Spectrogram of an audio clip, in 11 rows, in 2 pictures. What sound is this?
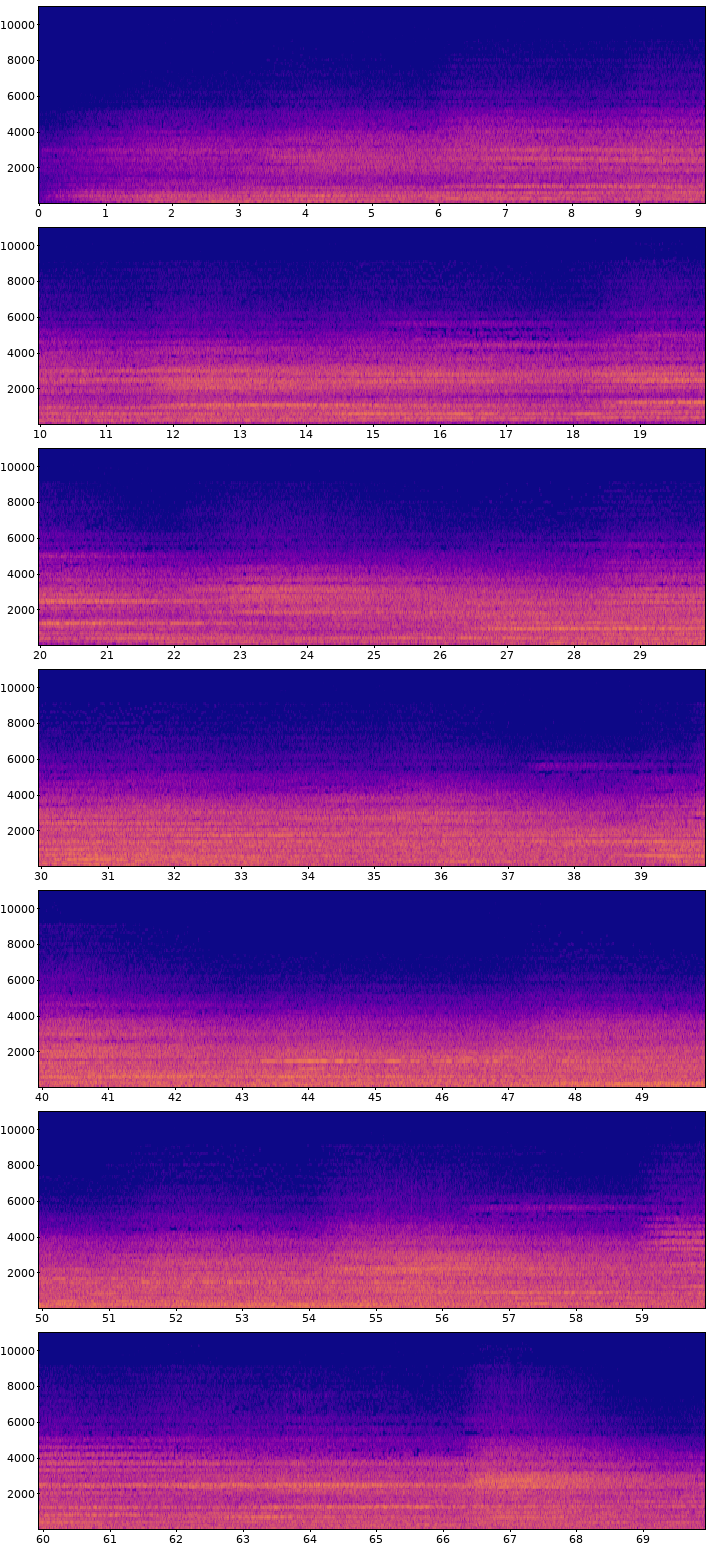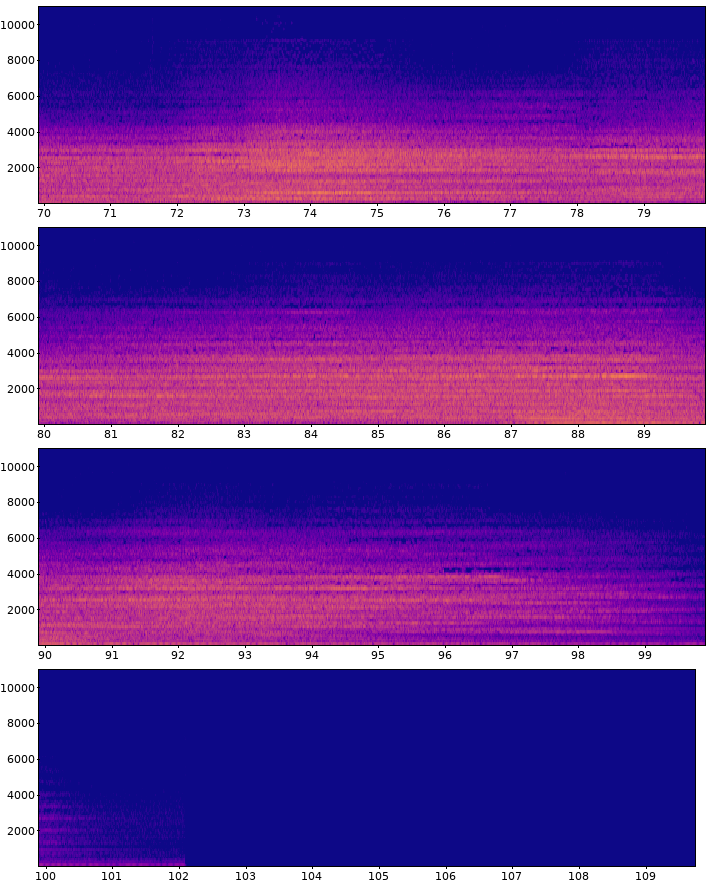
ambient sounds 13
Scary ambient sounds... almost musical, perfect for a horror scene in a movie or a game. Try morphing it further by reversing and/or time-stretching it!
Fully made with a 7-string electric guitar, a Line 6 Pod x3, and delicious amounts of post-processing, sampling and VST effects :D
alien, ambience, ambient, background, creepy, dark, drone, effect, fear, film, filter, fx, game, guitar, guitareffects, horror, illbient, lovecraftian, monstrous, movie, scary, soundesign, soundtrack, spooky, suspence, suspense, terrifying, terror, texture, thrill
